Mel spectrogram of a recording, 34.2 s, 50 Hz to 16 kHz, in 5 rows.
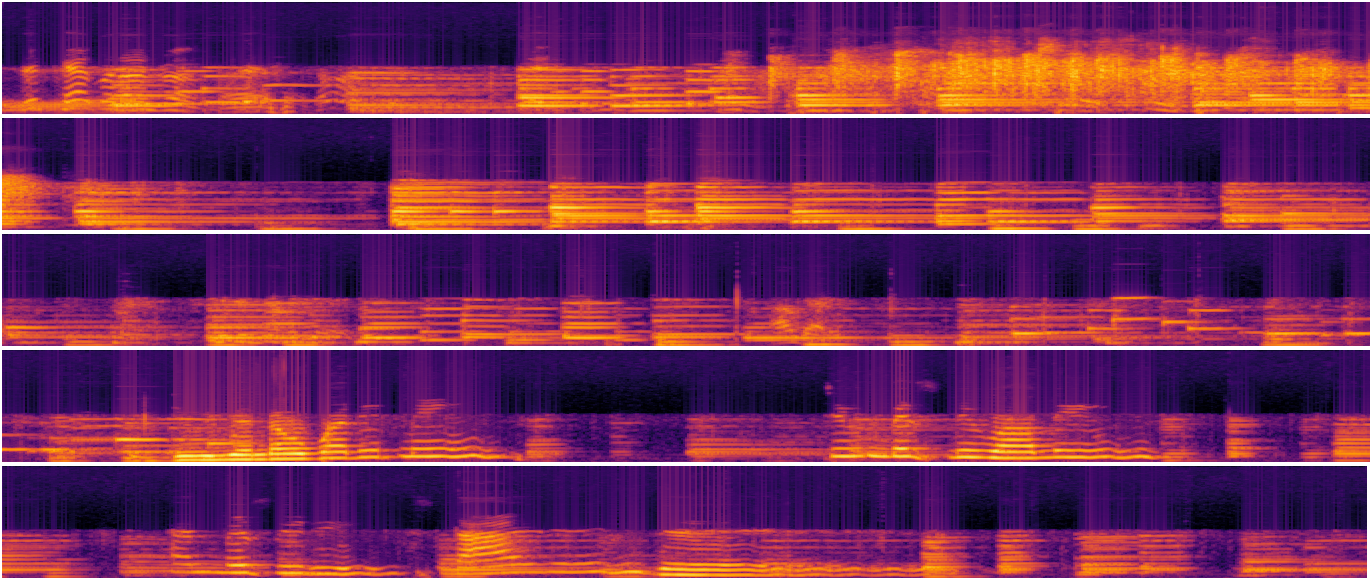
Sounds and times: Speech: 0.0s - 2.2s, 5.2s - 6.0s, 17.4s - 17.9s
Music: 0.0s - 34.1s.

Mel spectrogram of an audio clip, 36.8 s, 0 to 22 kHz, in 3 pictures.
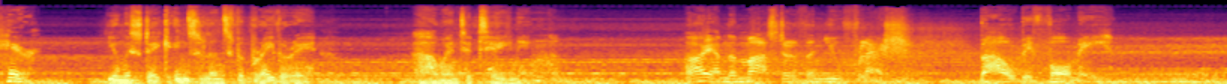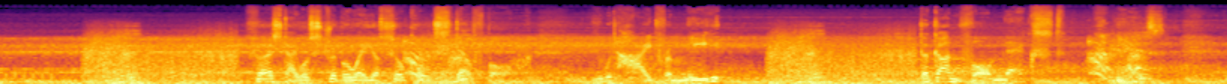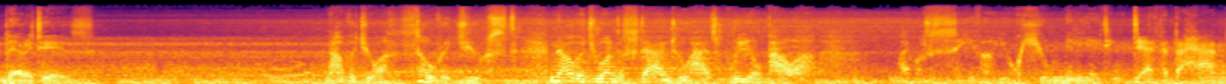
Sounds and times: Speech: 0.0s - 0.4s, 1.0s - 3.4s, 4.1s - 5.6s, 6.8s - 11.2s, 14.8s - 19.6s, 21.5s - 25.5s, 27.8s - 36.8s.

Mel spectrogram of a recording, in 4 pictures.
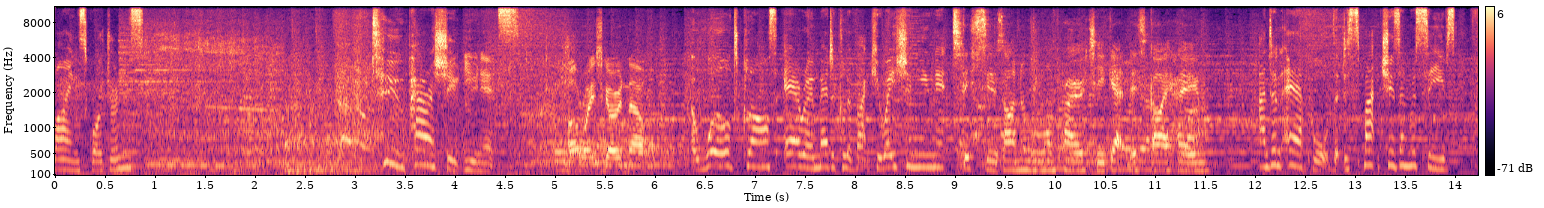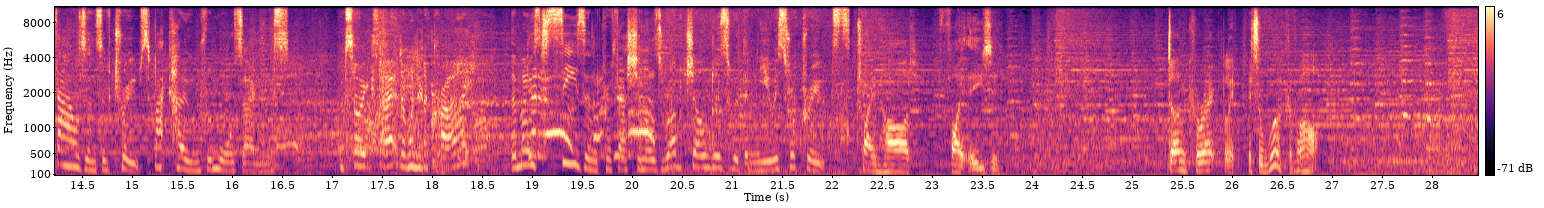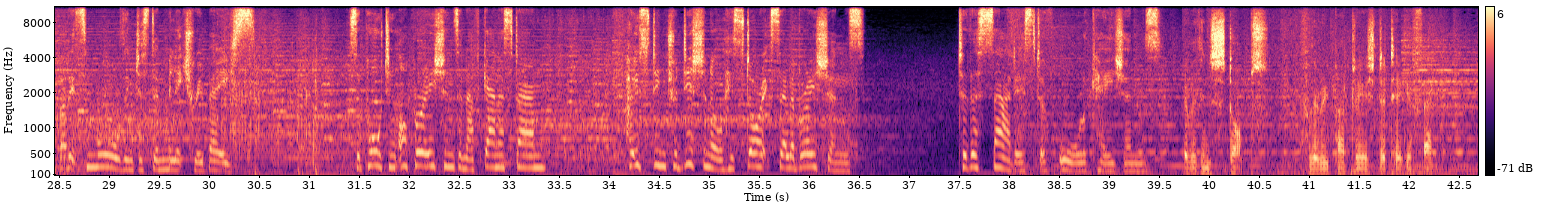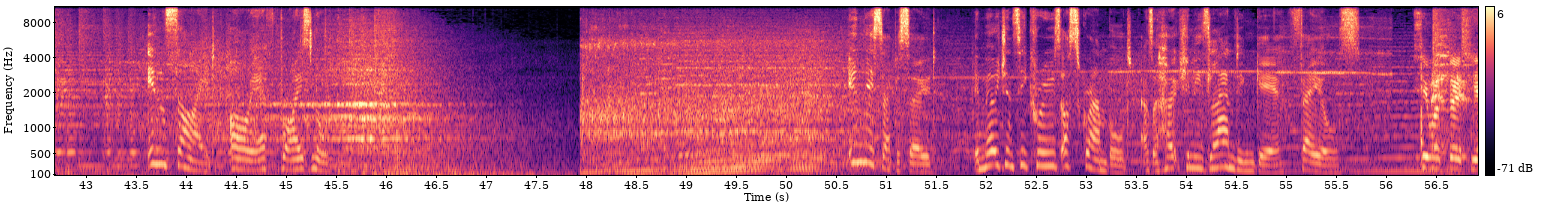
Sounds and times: Music: 0.0s - 56.9s.

